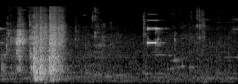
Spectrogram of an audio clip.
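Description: Short electronic checkout beeps, one right at the start and another about a second and a half later, with a brief burst of rustling noise between them.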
